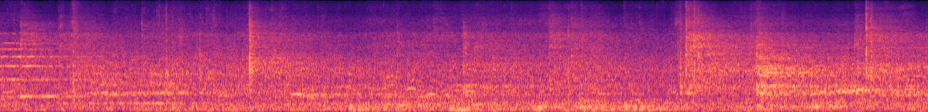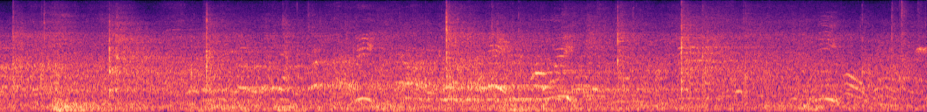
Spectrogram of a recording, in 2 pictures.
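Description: Ice hockey rink ambience heard from the stands: overlapping spectator voices chattering and calling out, with scattered sharp clacks of sticks and puck. One clack stands out about two and a half seconds in.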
